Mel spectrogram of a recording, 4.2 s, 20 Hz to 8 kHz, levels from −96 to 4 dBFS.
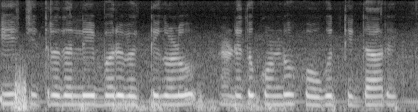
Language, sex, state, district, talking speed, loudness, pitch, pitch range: Kannada, female, Karnataka, Koppal, 85 wpm, -15 LUFS, 235 Hz, 230-235 Hz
